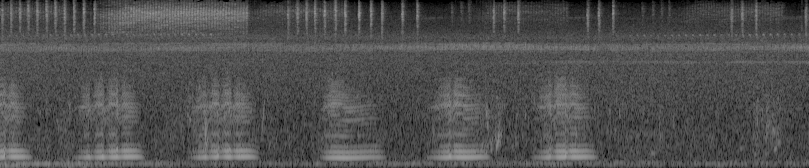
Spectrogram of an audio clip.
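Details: American bullfrog by a lake giving six deep, throbbing, pulsed croaks in a row, roughly one per second, over a constant high-pitched insect drone and faint ticking.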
